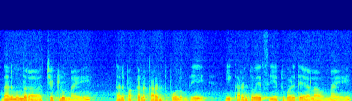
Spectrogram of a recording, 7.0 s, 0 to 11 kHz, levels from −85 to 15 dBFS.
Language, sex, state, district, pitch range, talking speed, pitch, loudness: Telugu, male, Andhra Pradesh, Chittoor, 125-145 Hz, 130 wpm, 135 Hz, -16 LUFS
